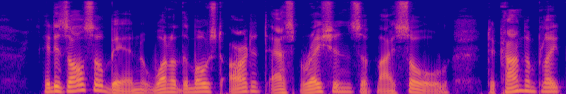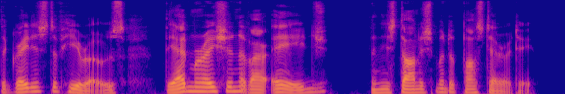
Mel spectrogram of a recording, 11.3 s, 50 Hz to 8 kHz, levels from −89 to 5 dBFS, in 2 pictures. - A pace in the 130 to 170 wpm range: Yes, average, 155 wpm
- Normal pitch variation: Yes, average, 5.0 semitones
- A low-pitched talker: Yes, low, 115 Hz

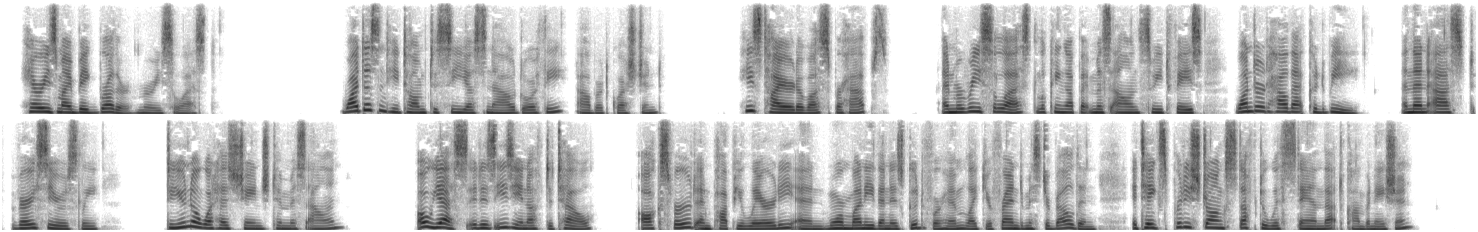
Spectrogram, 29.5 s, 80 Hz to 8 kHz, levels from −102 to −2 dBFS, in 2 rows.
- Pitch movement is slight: No, average, 4.1 semitones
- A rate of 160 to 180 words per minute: Yes, average, 170 wpm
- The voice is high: Yes, high, 220 Hz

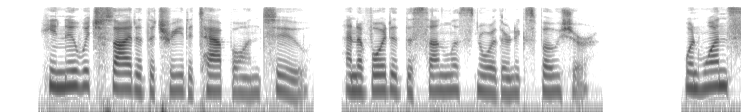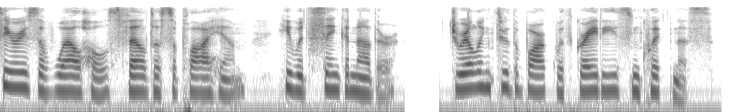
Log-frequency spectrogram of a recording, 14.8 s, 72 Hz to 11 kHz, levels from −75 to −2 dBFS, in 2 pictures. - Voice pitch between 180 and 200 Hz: Yes, medium, 185 Hz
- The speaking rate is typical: Yes, average, 160 wpm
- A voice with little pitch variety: Yes, narrow, 2.2 semitones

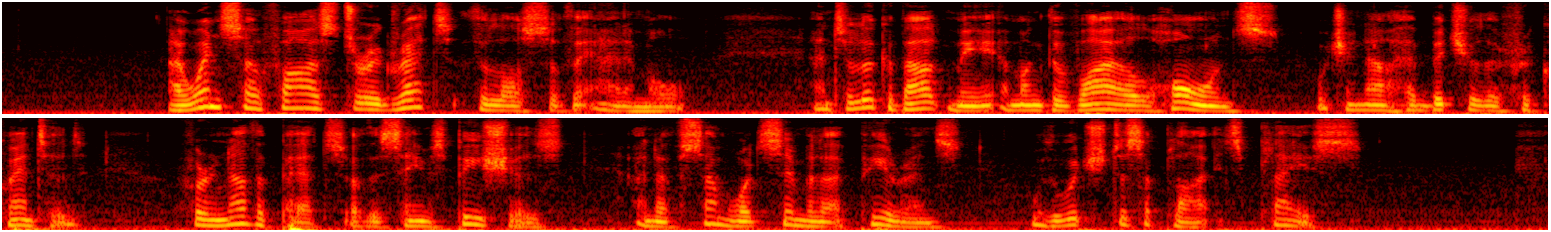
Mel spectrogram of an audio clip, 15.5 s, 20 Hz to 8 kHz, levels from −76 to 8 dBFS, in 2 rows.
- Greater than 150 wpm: Yes, average, 170 wpm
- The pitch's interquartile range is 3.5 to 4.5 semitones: No, average, 5.2 semitones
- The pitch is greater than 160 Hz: No, low, 135 Hz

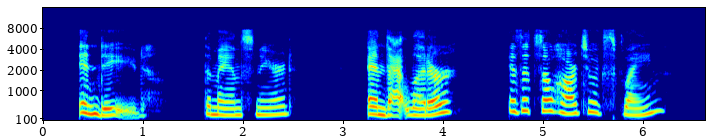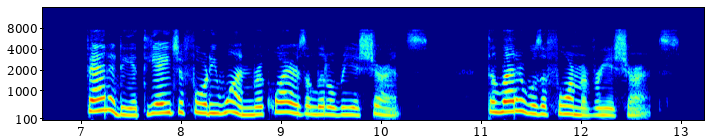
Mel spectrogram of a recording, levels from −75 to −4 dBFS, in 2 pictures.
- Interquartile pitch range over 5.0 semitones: Yes, wide, 5.5 semitones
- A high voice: Yes, very high, 260 Hz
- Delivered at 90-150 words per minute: Yes, average, 145 wpm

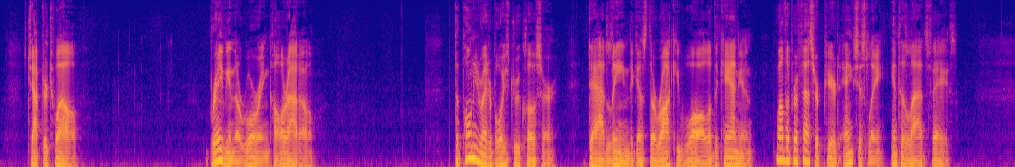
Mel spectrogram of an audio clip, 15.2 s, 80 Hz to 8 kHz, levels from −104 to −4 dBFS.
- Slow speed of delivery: Yes, slow, 115 wpm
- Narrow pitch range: No, wide, 5.4 semitones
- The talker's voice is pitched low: Yes, very low, 85 Hz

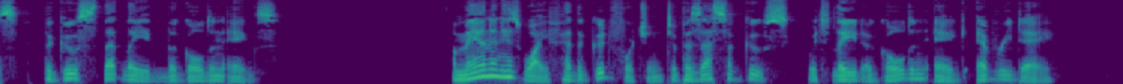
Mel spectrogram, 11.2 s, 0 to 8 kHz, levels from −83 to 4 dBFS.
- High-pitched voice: No, low, 105 Hz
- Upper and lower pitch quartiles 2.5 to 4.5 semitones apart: No, average, 4.9 semitones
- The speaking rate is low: No, average, 145 wpm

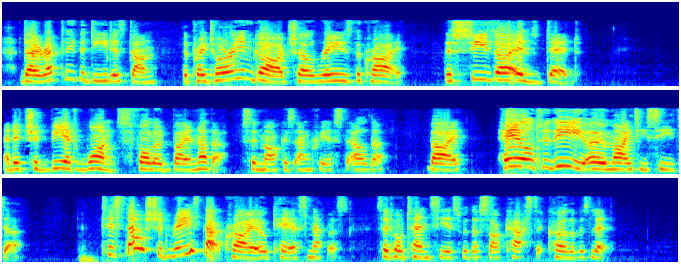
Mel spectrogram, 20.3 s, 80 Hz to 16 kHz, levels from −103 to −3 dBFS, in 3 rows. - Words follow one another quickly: No, average, 160 wpm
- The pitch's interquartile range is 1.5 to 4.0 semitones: Yes, average, 3.3 semitones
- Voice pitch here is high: Yes, high, 245 Hz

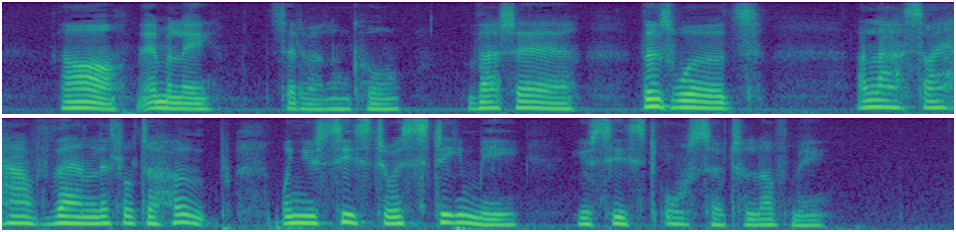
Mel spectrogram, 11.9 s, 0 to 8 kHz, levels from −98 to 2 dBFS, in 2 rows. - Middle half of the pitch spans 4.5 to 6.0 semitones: No, average, 4.0 semitones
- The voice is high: No, medium, 165 Hz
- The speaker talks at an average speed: No, slow, 125 wpm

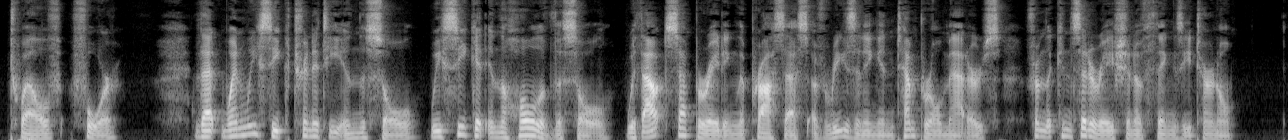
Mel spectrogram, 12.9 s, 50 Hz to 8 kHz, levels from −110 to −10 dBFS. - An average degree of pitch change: No, wide, 7.9 semitones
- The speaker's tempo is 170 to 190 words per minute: No, average, 160 wpm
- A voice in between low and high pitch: No, very low, 95 Hz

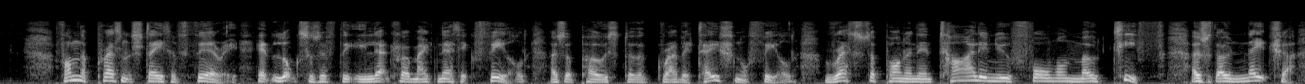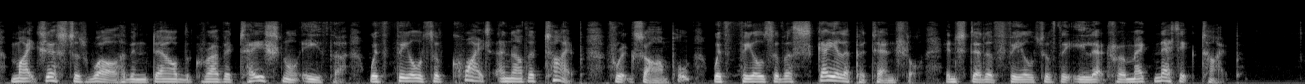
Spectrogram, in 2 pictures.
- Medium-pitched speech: No, low, 130 Hz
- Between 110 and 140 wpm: Yes, slow, 135 wpm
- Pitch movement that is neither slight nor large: Yes, average, 3.6 semitones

